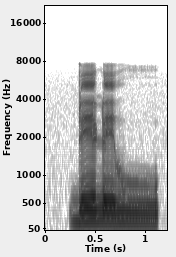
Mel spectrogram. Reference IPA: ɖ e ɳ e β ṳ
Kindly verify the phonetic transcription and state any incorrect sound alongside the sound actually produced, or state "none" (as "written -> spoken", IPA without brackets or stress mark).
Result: none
